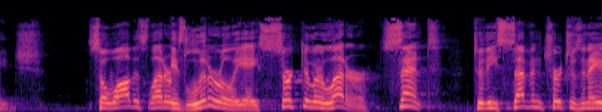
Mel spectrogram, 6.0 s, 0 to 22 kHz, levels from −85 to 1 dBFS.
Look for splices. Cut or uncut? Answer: uncut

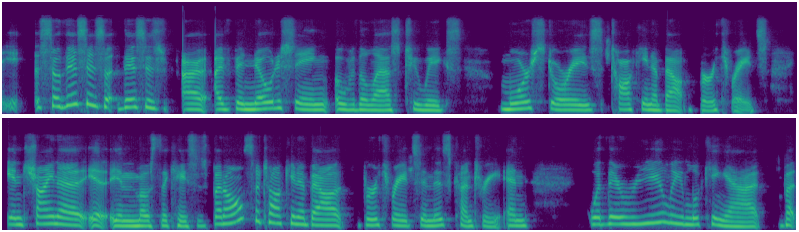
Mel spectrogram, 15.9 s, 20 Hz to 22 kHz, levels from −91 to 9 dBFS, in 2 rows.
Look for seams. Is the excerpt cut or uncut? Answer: cut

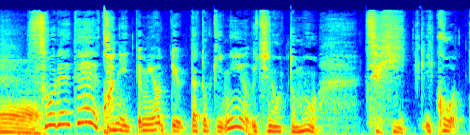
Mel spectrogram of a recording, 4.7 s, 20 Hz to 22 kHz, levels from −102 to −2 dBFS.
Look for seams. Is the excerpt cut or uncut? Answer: cut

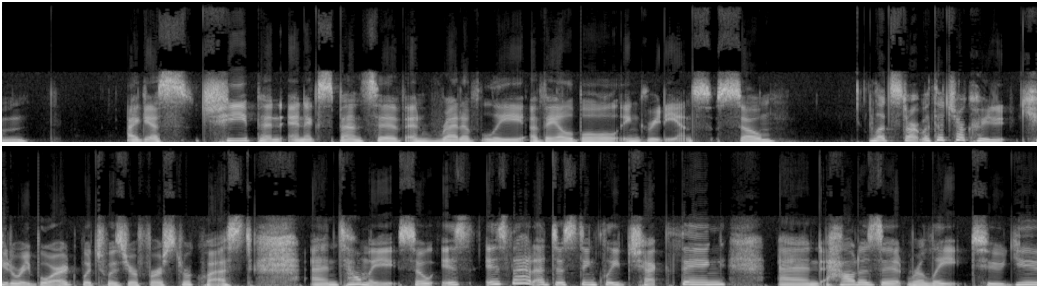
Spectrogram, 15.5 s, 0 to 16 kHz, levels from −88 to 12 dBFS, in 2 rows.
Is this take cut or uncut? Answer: uncut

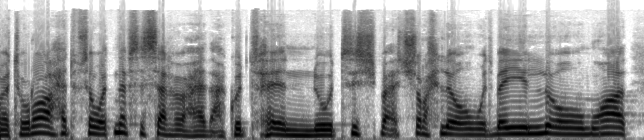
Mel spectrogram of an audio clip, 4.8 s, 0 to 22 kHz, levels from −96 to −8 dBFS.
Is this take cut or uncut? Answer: uncut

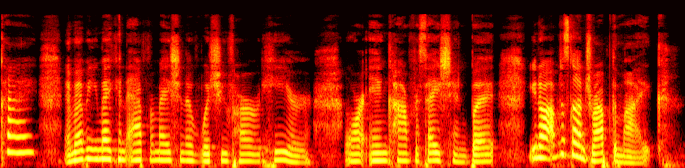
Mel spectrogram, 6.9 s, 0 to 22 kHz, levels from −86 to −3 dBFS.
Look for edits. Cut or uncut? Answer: cut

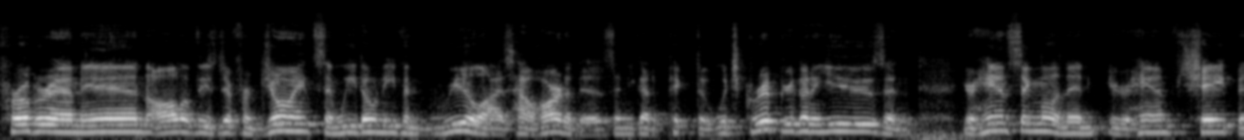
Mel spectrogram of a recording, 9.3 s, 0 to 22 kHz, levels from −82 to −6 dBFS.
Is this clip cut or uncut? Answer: uncut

